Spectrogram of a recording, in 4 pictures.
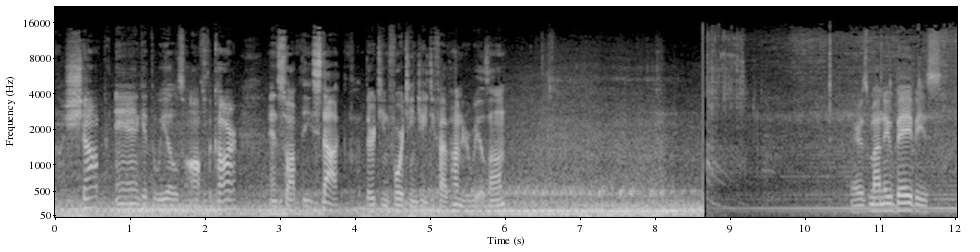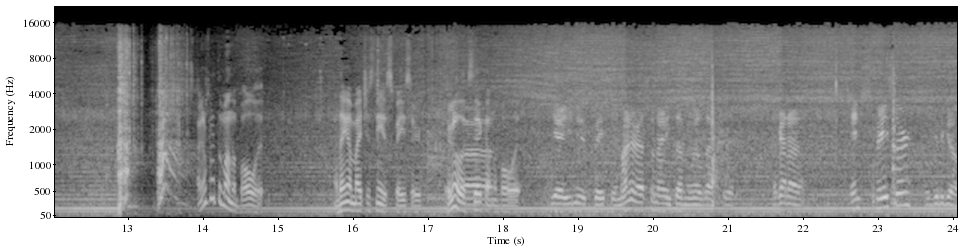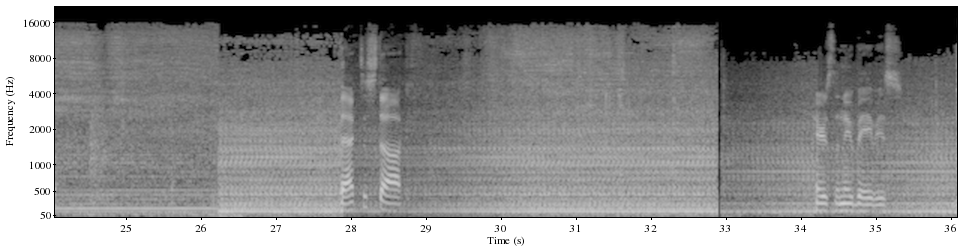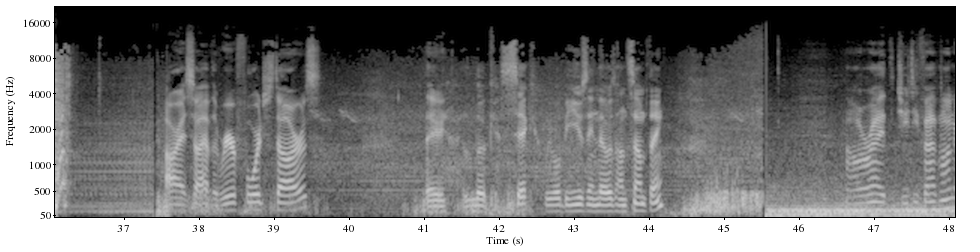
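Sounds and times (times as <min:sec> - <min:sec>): road noise: 0:00.0 - 0:26.3
truck engine drone: 0:00.0 - 0:37.4, 0:44.8 - 0:48.0.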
